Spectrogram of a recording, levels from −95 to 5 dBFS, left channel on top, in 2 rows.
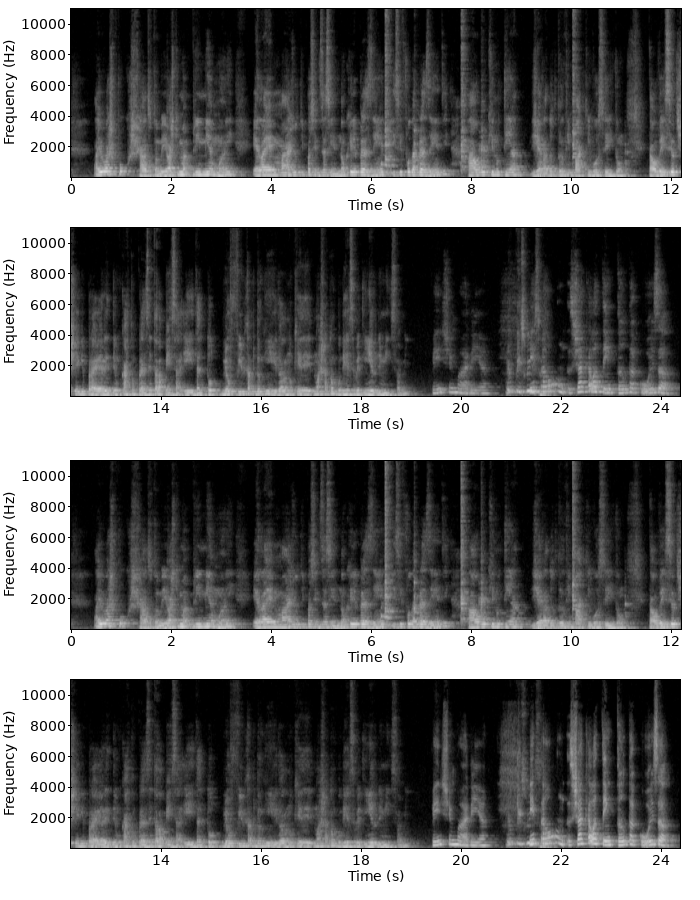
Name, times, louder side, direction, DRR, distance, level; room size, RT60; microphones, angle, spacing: voice 1, 0.5-18.9 20.9-21.6, left 1 dB, 30° left, 3 dB, 0.3 m, -23 dB
sound 1, 6.1-6.5 6.9-7.0 7.8-8.3 10.0-10.1 11.1-11.2, right 3 dB, 40° right, 0.7 m, -34 dB
voice 2, 19.4-20.5 21.4-24.2, right 6 dB, 75° right, 10 dB, 0.3 m, -24 dB
5.1 x 2.8 x 2.4 m, 0.69 s
head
